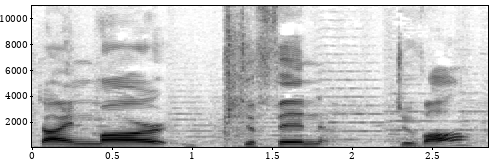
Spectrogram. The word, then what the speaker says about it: Deinmaar Do Fin Dovah: about Lily's build I don't know if I'm pronouncing this right the diar duin Duval yes all right perfect so please just take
